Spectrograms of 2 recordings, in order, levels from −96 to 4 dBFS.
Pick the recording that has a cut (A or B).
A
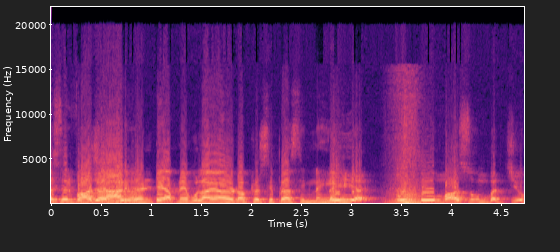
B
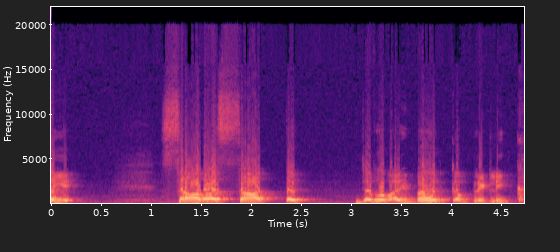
A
